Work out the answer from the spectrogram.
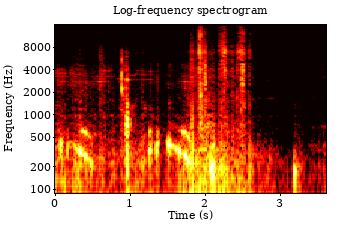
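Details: Military silver Gribaz pigeon calling indoors: low, rolling coos that bend up and down, several in quick succession over the first two and a half seconds, with clicks and a short low coo near the end.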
